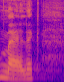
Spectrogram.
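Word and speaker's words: ملاك: ha lo stesso significato, pronunciato Malak o Melek, però ha lo stesso significato, ed è proprio quello che noi vogliamo dire nella nostra danza del ventre.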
